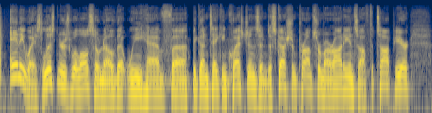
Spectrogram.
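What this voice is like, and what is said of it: Deep, hoarse voice from a cold. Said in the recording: “as people may be able to hear, I could do a really good impression of Brian Mulroney right now... I think I got a little something happening here... This is a good old-fashioned cold.”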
